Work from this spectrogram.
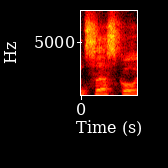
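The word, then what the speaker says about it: Šeško: Salzburg yeah Benjamin uh cesco is that how you pronounce Benjamin cesco yeah that's it what'd you make of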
